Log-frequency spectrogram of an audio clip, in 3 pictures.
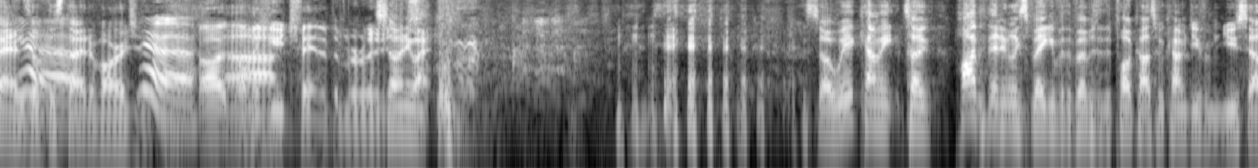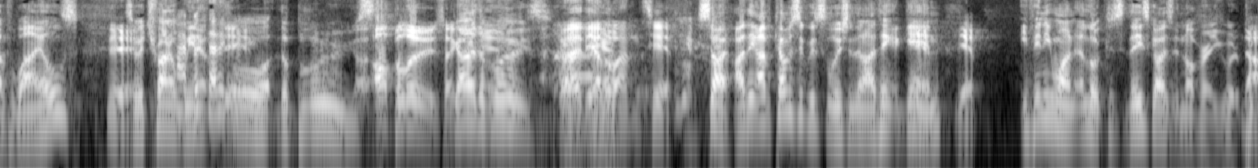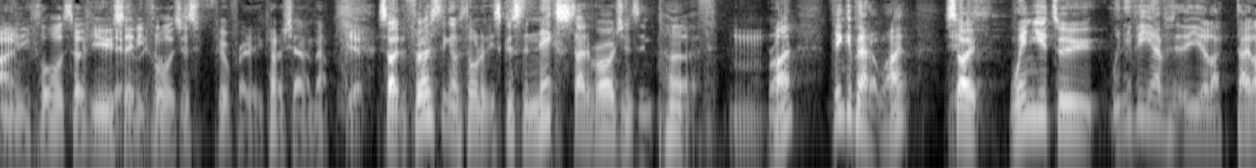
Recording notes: To a live audience! Chaser Live From The Pub.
